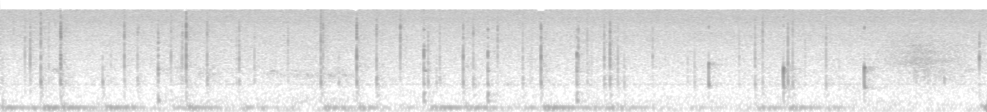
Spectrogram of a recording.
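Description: Long acrylic nails tap and drum on the glossy paper front cover of a large, closed hardcover art book, "The Art of Spirited Away," lying flat on a cloth table. A rapid, uneven patter of sharp, bright clicks runs throughout over a steady low hum.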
